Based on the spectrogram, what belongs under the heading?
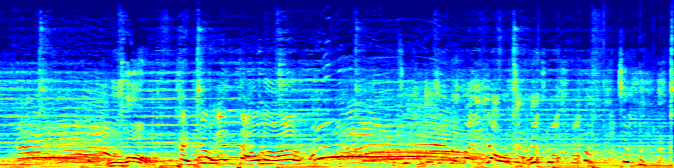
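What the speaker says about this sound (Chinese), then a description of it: "再给我们点尖叫声" A large outdoor concert crowd at a harbor-side carnival screams and cheers loudly and continuously, with high shrill whoops rising and falling over a steady low musical backing.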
